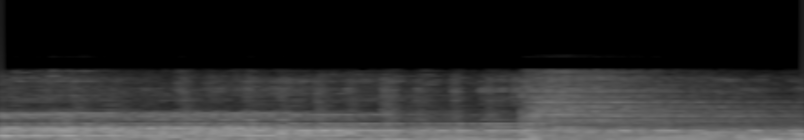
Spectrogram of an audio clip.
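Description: A live band playing a song, with voices holding long sung notes over a sustained chord; the sound grows brighter in the high end about two-thirds of the way in.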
